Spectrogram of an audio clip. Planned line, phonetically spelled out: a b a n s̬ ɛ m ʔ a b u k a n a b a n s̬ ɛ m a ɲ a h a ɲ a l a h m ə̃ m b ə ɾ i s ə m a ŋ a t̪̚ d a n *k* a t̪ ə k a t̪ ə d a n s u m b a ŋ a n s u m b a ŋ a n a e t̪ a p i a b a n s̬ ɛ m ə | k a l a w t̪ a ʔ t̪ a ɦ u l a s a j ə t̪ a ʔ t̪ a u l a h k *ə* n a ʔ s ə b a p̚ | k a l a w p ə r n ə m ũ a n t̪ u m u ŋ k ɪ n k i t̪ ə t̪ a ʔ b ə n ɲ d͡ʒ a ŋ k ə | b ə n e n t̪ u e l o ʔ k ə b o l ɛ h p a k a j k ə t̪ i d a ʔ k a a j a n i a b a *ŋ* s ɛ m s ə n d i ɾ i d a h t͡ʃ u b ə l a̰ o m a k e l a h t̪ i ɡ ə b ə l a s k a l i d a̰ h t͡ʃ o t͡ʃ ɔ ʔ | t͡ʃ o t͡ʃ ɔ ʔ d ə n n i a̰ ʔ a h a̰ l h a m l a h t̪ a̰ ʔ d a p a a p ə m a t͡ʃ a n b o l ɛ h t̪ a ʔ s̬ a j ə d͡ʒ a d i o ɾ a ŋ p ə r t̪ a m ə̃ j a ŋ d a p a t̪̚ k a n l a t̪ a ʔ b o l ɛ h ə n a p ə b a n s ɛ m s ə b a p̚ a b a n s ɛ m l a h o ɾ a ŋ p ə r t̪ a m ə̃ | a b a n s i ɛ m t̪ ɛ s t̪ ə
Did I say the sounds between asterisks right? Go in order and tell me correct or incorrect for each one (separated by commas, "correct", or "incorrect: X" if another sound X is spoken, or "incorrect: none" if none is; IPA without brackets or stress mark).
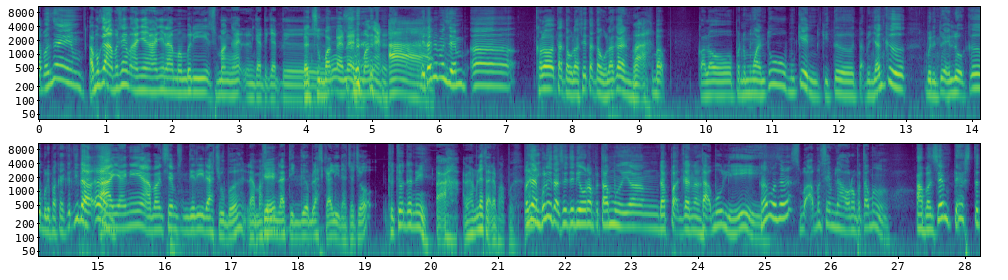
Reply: correct, incorrect: a, incorrect: n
